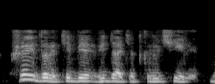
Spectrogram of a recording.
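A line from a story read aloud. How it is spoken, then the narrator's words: Gloomy. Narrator (Russian): мрачно произнес Малахов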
